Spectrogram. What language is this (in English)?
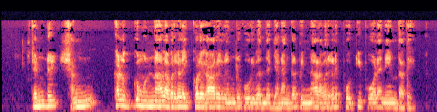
Tamil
